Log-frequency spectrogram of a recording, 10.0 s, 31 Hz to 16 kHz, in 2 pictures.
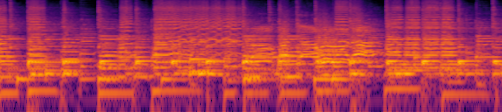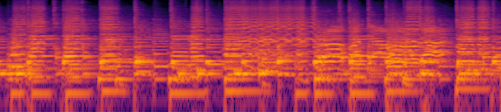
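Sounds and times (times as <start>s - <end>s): latin percussion: 0.0s - 10.0s
trumpets and trombones: 0.0s - 10.0s
upright bass line: 0.0s - 10.0s.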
